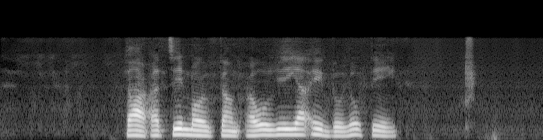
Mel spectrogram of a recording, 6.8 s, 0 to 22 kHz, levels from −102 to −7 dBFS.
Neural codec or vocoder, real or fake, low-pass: codec, 16 kHz, 0.5 kbps, FunCodec, trained on LibriTTS, 25 frames a second; fake; 7.2 kHz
